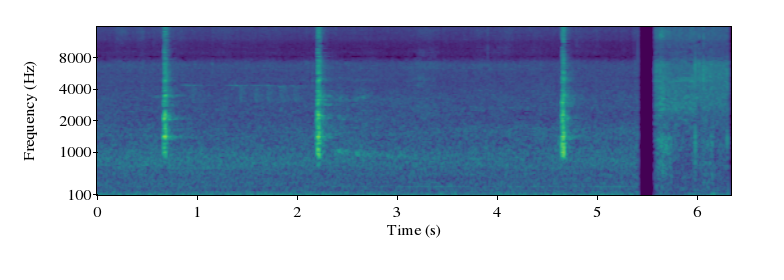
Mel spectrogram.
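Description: Wild turkey toms gobbling: three short, sharp gobbles about one and a half to two and a half seconds apart, over a steady low rumble. The sound cuts out briefly near the end.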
